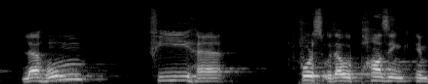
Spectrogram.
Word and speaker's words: لهم فيها: الصواب لهم فيها، انهي الميم وبعدين ابدا الفاء. How to say this two words together؟ لهم فيها، لهم فيها.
